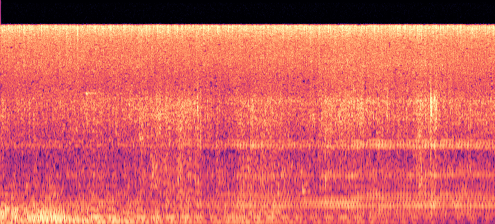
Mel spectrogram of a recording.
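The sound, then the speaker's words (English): A motorboat engine up ahead in a foggy channel drones steadily with a low, even hum and faint tonal overtones, mixed with a soft wash of water. No one speaks. “Better not steer directly to where the sound of his motor's coming from.”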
